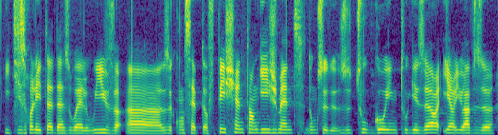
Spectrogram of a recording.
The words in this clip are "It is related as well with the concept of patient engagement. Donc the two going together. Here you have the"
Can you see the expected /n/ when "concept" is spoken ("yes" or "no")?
no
